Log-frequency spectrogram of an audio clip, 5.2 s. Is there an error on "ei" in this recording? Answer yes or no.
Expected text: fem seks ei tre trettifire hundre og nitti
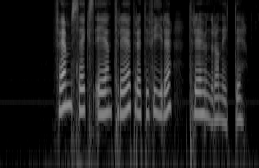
yes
